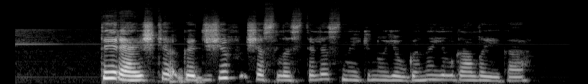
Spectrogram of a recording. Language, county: Lithuanian, Kaunas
